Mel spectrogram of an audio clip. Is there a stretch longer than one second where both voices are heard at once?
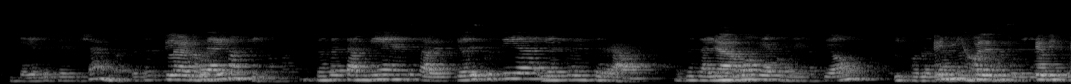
Yes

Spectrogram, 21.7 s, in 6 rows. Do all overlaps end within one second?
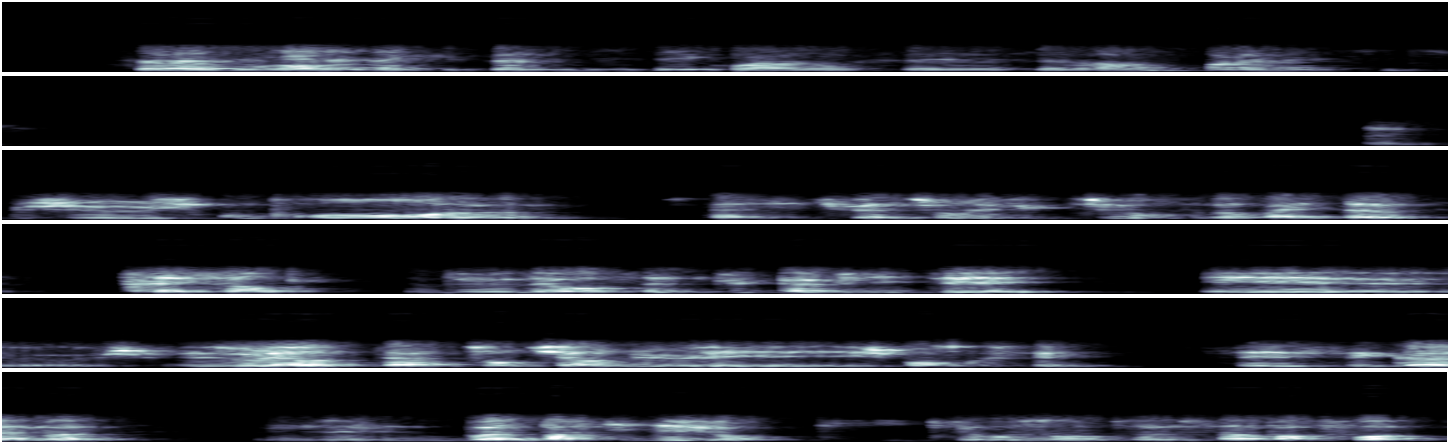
Yes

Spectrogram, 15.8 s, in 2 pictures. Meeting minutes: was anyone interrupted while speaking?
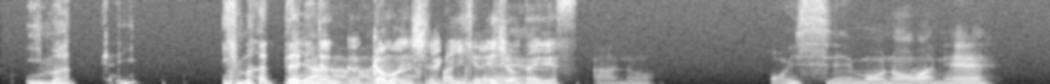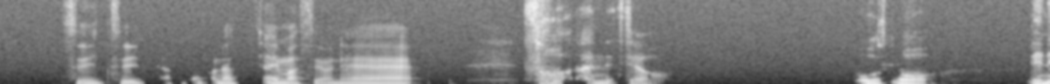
Yes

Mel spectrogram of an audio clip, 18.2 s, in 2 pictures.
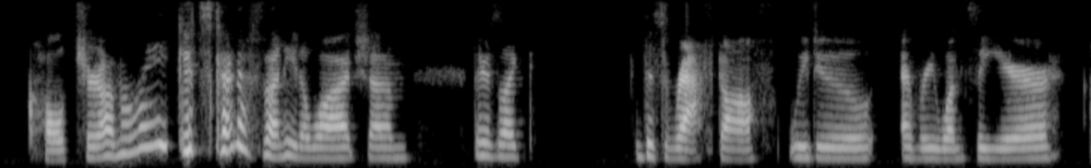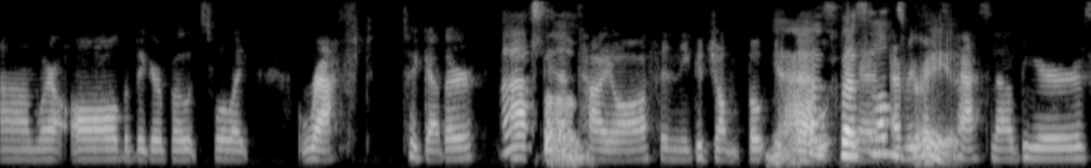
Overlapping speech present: Yes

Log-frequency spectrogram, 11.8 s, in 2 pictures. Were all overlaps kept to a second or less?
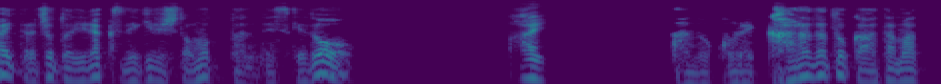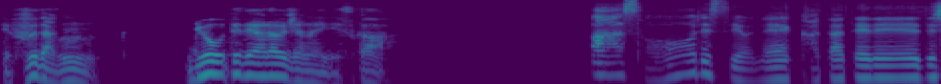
Yes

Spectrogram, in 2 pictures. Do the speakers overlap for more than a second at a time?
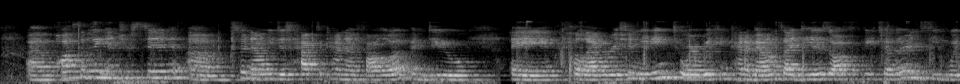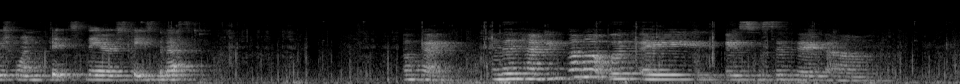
No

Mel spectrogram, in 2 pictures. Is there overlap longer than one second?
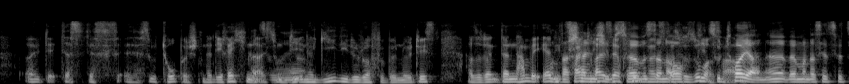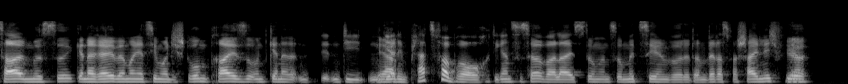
Yes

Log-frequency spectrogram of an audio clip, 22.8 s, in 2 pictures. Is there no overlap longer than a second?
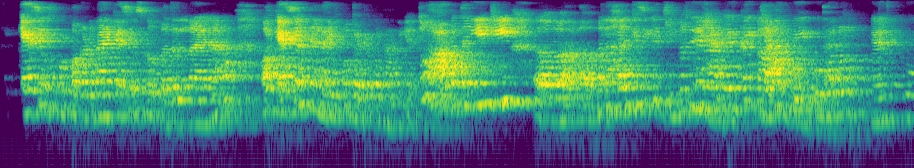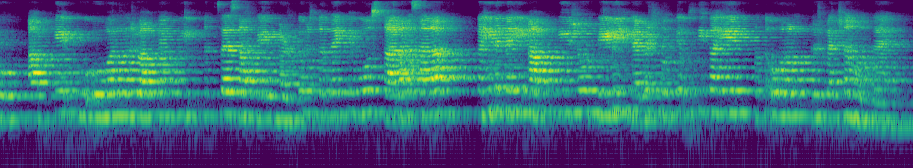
No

